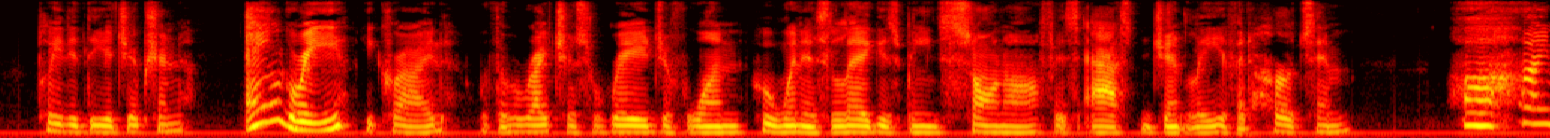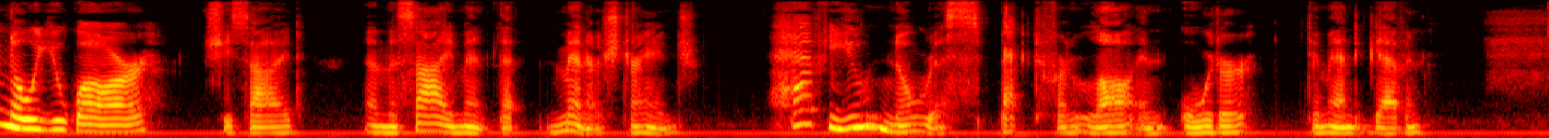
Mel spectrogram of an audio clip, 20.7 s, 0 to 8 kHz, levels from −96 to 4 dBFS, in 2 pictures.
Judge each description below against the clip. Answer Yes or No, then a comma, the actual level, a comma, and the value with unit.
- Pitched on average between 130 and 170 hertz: Yes, low, 135 Hz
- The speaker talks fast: No, average, 155 wpm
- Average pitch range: Yes, average, 3.2 semitones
